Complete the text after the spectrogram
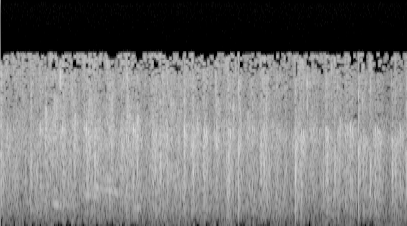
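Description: Steady audience applause fills the whole stretch, a dense, even patter of many hands clapping at once with no voices rising above it.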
